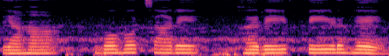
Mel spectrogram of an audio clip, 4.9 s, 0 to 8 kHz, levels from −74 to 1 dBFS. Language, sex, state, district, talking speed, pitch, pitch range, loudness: Hindi, female, Maharashtra, Mumbai Suburban, 75 wpm, 185 Hz, 175-190 Hz, -16 LUFS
